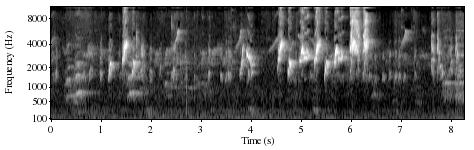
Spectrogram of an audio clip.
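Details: Three caged red-whiskered bulbuls in a singing contest, a dense stream of quick, bright whistled notes and chirps, building to a fast series of loud rising phrases before trailing off over a low background hum.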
